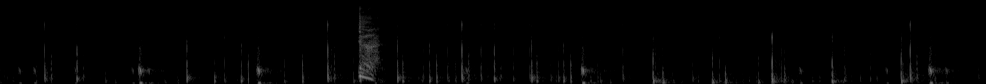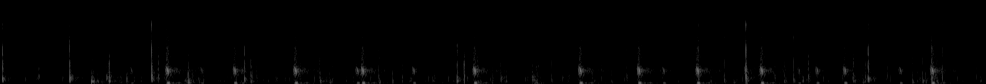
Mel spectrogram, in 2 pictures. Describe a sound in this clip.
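Quick footsteps patter as a game character runs and climbs.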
